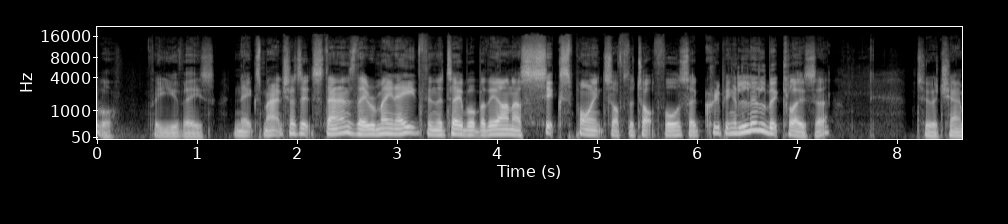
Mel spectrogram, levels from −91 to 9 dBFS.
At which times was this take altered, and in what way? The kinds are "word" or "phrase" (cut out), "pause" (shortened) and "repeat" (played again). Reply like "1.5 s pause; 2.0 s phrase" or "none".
1.3 s pause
